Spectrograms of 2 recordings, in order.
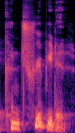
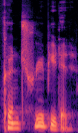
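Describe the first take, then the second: First: The T before -ed is a quick D. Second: The same.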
